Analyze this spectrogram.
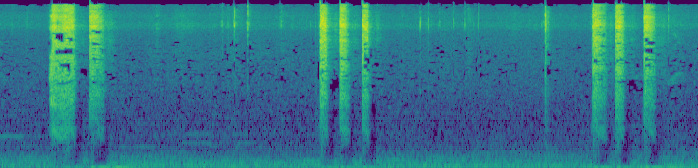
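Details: Female white-rumped shama ketrekan, a call used to provoke males into singing: bursts of grating, scratchy notes in small clusters of two or three, separated by pauses of about two seconds, over faint background hum.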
